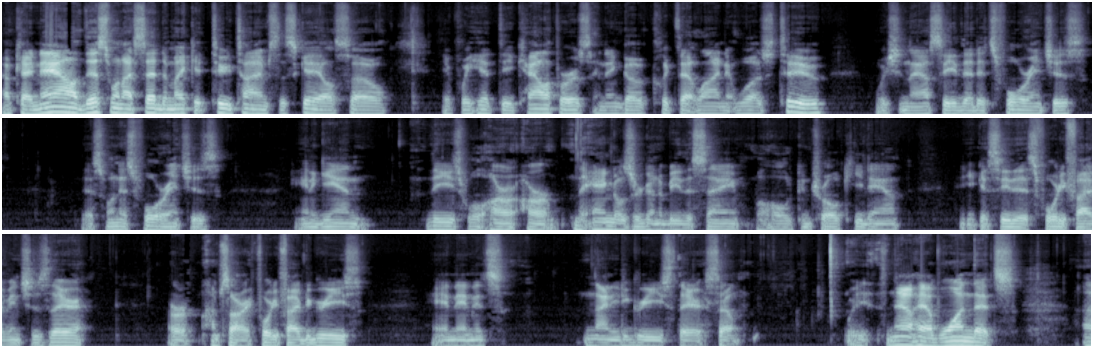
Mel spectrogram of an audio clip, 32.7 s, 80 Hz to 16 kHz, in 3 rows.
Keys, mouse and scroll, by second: 5.0 click, 7.3 click, 11.2 click, 15.2 click, 19.0 ctrl+click, 22.3 click, 24.3 ctrl+click, 26.3 ctrl+click, 28.9 click, 29.9-30.2 scroll up 2, 30.6-31.4 scroll up 4.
